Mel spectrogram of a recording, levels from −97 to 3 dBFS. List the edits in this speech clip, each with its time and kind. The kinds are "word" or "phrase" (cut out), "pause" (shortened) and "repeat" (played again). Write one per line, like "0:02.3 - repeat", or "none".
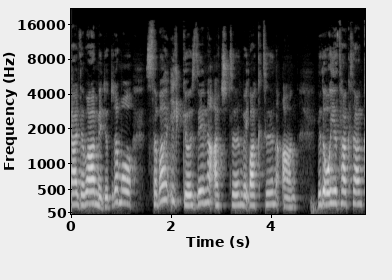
0:03.5 - word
